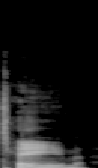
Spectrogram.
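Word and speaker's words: Thames: It's the whole point for why the river has an H in the spelling but is pronounced tame.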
